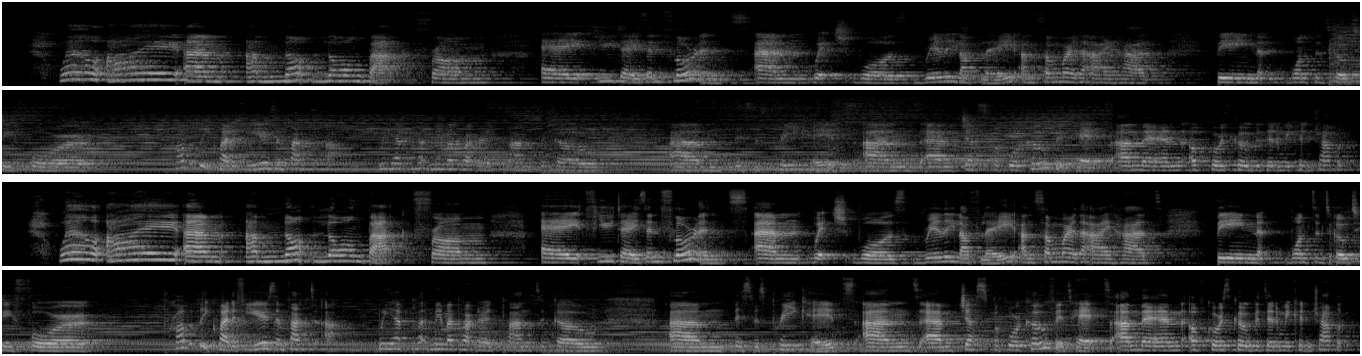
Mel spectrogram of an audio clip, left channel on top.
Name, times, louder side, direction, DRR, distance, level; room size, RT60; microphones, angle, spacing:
voice 1, 0.3-14.5 15.2-27.0, right 4 dB, 65° right, 8 dB, 0.5 m, -32 dB
sound 1, 13.3-24.7, left 1 dB, 50° left, 0.5 m, -42 dB
5.1 x 3.9 x 4.7 m, 1.2 s
head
